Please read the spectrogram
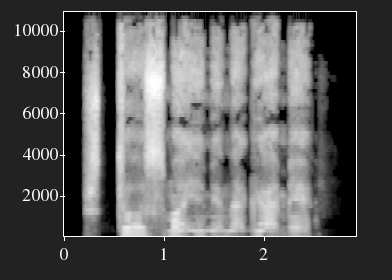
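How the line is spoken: Hoarse moan. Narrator (Russian): сипло застонал он

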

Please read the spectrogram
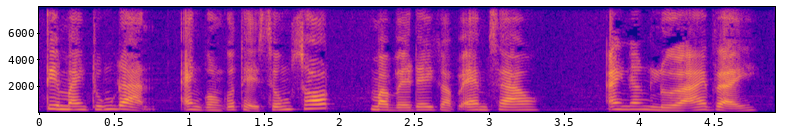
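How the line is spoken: Angry after a loud cry. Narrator (Vietnamese): Đường Khả Hinh la to một tiếng, sau đó lại thu hồi sắc mặt, tức giận nói

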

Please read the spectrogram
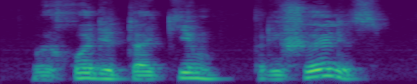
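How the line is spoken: Quiet laugh. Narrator (Russian): Лавров тихо рассмеялся

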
